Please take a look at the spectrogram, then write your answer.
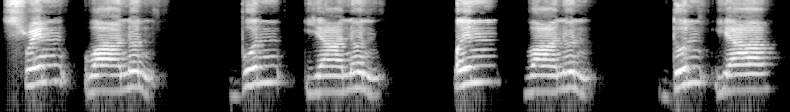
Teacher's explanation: نون کا صاف اور واضح طریقے سے نون کو پڑھنا، غنہ نہیں کرنا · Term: اظہار مطلق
